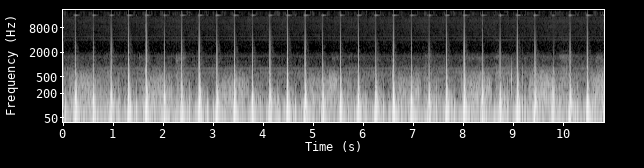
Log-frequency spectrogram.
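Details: Male's heartbeat during an intense 15-minute cardio workout with heavy breathing, reported close to 200 bpm: hard, regular pounding beats at about 170 a minute over a steady hum; exercise-induced sinus tachycardia.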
